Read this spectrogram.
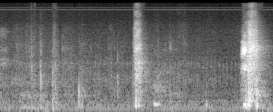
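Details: Dog with a bout of sneezes, described as itchy: two sharp, hissing sneezes about a second and a half apart, faint room sounds between.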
